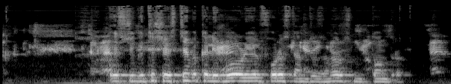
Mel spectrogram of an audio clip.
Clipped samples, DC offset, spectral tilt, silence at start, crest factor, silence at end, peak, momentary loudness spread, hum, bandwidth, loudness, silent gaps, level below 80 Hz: under 0.1%; under 0.1%; -4.5 dB/octave; 0.05 s; 16 dB; 0.05 s; 0 dBFS; 16 LU; none; 17 kHz; -16 LUFS; none; -46 dBFS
